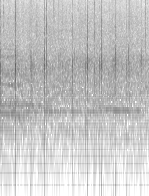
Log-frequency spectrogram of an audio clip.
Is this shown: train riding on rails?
no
